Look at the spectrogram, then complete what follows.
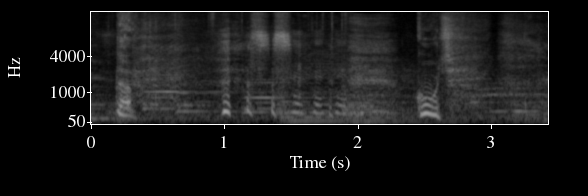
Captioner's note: laughs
